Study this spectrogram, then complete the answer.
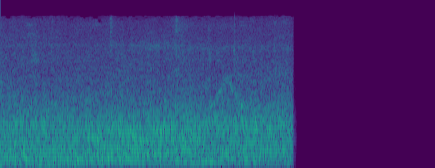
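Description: Outdoor street bustle murmurs.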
